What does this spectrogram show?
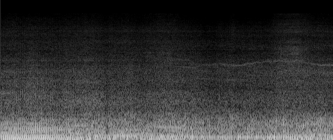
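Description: KTM Duke single-cylinder motorcycle engine heard from the rider's helmet microphone with wind rush: the engine note falls in pitch over the first second as the bike slows on a steep descent, then runs steadily.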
